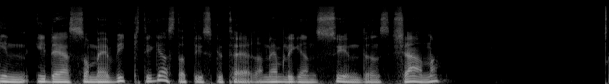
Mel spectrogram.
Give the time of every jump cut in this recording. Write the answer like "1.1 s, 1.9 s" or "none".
3.9 s

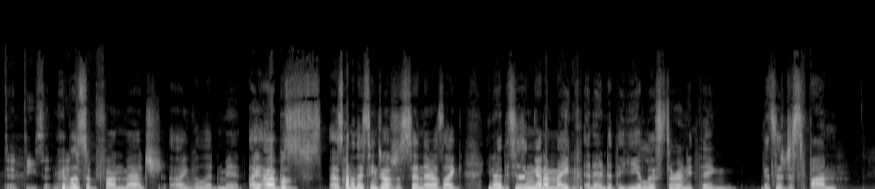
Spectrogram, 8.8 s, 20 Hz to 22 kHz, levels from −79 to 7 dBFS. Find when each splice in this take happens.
1.0 s, 3.4 s, 5.8 s, 7.6 s

